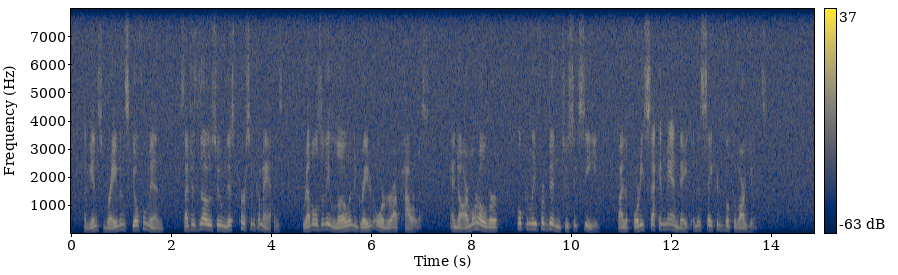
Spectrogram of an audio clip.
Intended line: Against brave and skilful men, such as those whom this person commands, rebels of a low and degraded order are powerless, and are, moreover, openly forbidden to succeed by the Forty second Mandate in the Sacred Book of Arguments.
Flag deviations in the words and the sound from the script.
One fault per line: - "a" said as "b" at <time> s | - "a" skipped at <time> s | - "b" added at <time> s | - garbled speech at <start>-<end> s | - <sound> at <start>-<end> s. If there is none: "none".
- dropout at 4.0-4.1 s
